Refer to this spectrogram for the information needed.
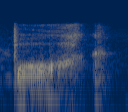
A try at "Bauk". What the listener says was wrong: That's kind of close. Not so much of an ooh, but you know.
